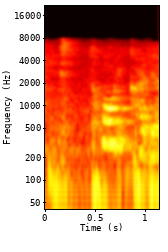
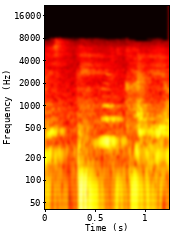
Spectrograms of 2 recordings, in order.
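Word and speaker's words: hysterical: 그래서 거기 그 목사님 네 분들이 많이 참석을 했었는데 한 목사님이 조금 민망해하면서 목사님 그거는요 히스토리칼이 아니라 히스테리칼이에요.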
